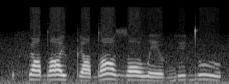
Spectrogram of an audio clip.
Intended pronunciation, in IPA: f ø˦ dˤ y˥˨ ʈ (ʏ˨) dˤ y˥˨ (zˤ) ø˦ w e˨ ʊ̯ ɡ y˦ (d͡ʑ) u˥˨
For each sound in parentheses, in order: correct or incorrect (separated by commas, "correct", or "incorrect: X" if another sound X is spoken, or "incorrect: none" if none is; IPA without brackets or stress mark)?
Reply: incorrect: y˨, correct, incorrect: d̪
